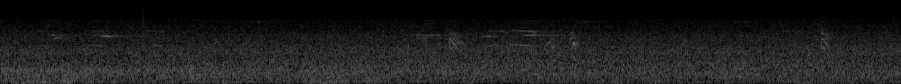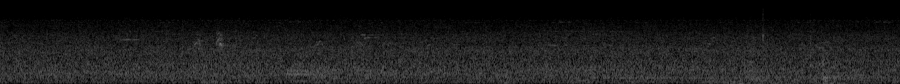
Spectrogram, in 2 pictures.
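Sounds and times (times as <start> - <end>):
outdoor background hiss: 0.0 - 18.0.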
